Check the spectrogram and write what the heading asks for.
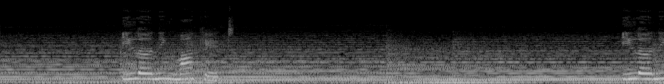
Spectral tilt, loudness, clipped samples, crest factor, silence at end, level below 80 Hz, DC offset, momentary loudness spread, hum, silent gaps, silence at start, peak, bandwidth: -8.5 dB/octave; -24 LUFS; under 0.1%; 14 dB; 0 s; -38 dBFS; under 0.1%; 8 LU; none; none; 0 s; -8 dBFS; 13 kHz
